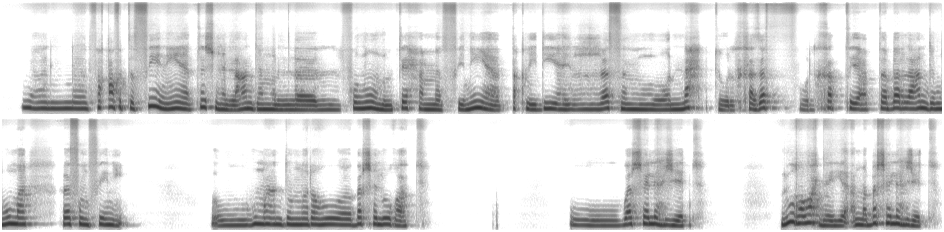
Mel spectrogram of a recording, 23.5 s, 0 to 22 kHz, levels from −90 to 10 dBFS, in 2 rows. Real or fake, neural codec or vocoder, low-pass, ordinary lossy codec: fake; autoencoder, 48 kHz, 32 numbers a frame, DAC-VAE, trained on Japanese speech; none; none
